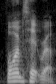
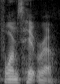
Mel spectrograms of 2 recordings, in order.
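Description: First: The word forms is strongly stressed. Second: The word forms carries no special stress.

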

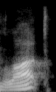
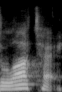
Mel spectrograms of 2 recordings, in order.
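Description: First: It is said as one short syllable. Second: It is said as two syllables, like latte. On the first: The speaker calls it wrong. "I was saying Lot" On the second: The speaker calls it right. "but it is Lotte. It just kind of, you know, sounds like a coffee drink to me"

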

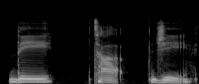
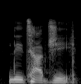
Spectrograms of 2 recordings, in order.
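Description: First: Each word is said separately, with flat inflection. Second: The words flow together with natural inflection. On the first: It imitates old AI splicing separate recorded words. The speaker calls it wrong. "instead of the top G" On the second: It imitates modern AI that sounds like real speech. The speaker calls it right. "it's like the top G"

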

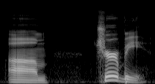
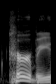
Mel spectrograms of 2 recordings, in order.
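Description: First: The name begins with a 'ch' sound. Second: The name begins with a 'k' sound. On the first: This is how locals say it. "because I think that's how they pronounce it in Czech" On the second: This is how the spelling reads. "It's spelled Kirby"

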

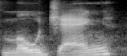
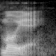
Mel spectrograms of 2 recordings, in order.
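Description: First: The J is sounded like an English J. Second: The J is sounded like a Y. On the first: This is how it looks when read. "when you read it, it's Mojang" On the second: This is how the company itself says it. "the J could be pronounced like Y"

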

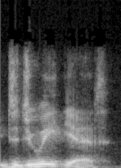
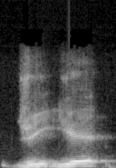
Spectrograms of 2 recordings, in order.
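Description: First: It is said plainly, without the thick accent. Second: It is said in a thick Alabama accent.

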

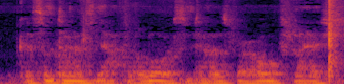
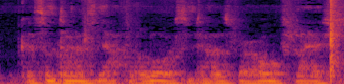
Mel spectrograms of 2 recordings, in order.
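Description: The two takes are said the same way.

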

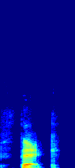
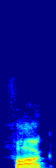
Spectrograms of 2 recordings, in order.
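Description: First: The vowel is an 'eh' sound. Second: The vowel is an 'uh' sound. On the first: "they say feck. It's like an E sound" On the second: "they don't say fuck"

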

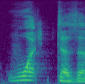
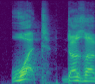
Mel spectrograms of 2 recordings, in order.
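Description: First: It is said in a normal voice. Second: It is said in a put-on angry voice.

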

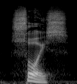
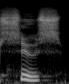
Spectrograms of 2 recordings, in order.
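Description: First: The vowel sounds like the one in choice. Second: The vowel sounds like the one in goose. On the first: The speaker calls it right. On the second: The speaker calls it wrong.

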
